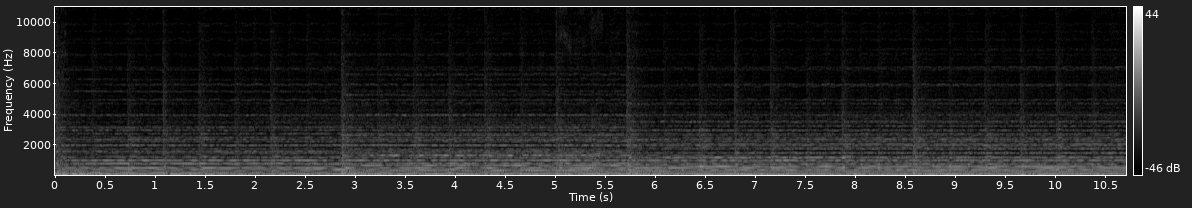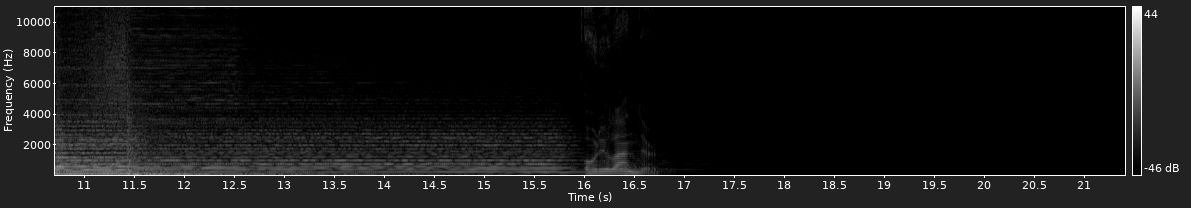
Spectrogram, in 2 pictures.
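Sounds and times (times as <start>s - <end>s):
ascending emotive strings action track: 0.0s - 16.0s.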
